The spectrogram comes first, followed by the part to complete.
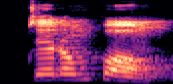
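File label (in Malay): "cerompong", Malay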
